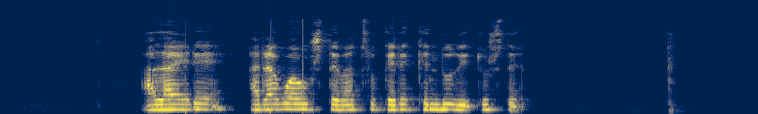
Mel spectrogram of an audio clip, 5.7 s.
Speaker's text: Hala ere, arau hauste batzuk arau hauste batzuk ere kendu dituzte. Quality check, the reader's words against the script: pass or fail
fail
